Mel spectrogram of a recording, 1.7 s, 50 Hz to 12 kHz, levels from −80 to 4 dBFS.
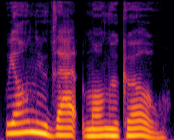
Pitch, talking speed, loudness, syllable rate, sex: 175 Hz, 205 wpm, -12 LUFS, 4.4 syllables/s, female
